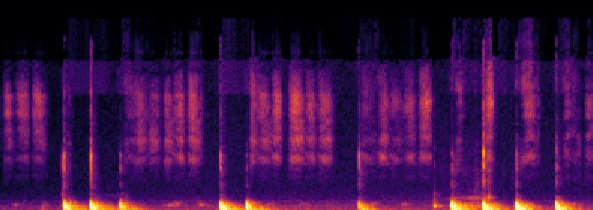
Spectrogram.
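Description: A pen or marker taps and strokes on a board during an accounting lesson, making quick knocking strokes in short rhythmic clusters separated by brief pauses, close and fairly crisp.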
